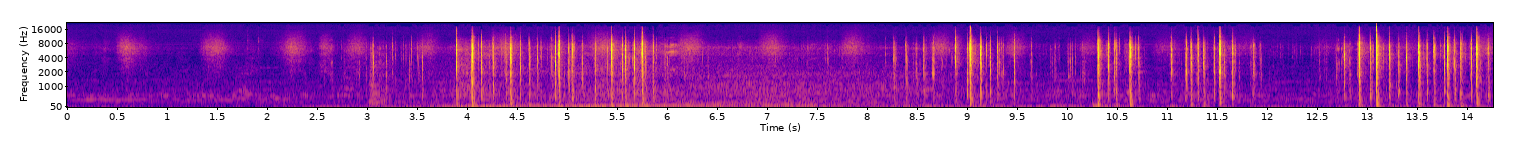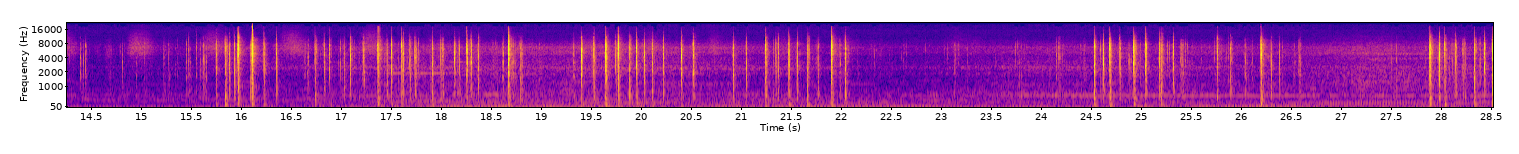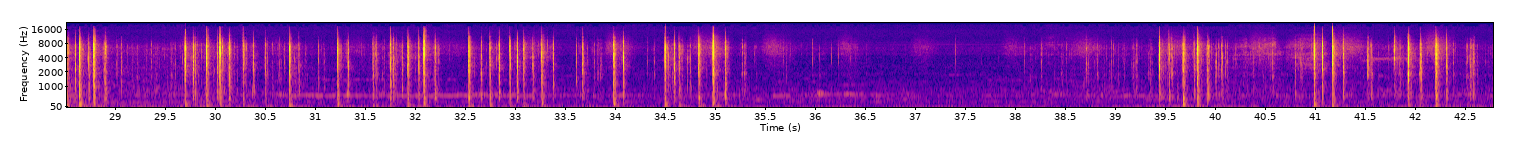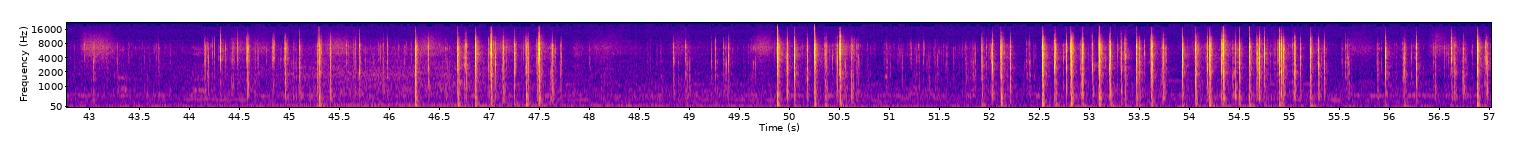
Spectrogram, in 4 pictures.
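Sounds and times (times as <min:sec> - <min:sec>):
keyboard key clicks: 0:27.8 - 0:35.4, 0:38.2 - 0:57.0.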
